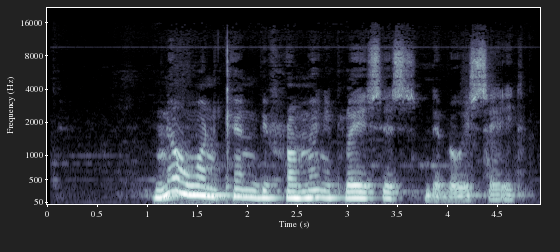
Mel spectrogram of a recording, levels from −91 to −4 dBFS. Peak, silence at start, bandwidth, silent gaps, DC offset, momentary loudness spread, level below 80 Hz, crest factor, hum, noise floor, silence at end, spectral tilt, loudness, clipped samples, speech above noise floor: -2 dBFS; 1.05 s; 11 kHz; none; under 0.1%; 15 LU; -50 dBFS; 14 dB; none; -61 dBFS; 0.2 s; -7.5 dB/octave; -15 LUFS; under 0.1%; 47 dB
